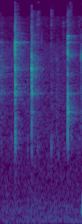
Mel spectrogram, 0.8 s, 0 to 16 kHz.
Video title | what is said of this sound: We Broke Our Film Gear [Ep44] | Did you hear that rattling? That's what I hate. Like, you hear that rattle?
